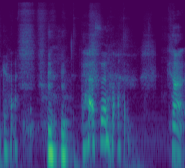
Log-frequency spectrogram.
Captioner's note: chuckles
